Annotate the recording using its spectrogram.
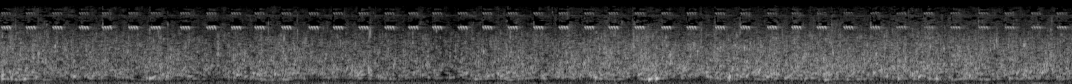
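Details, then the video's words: Steady run of shrill, evenly spaced chirps from a field cricket (jangkrik sawah), roughly four each second, heard above a background of splashing, trickling water; made as mastering sound for songbirds. "Masteran suara jangkrik gemericik air"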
